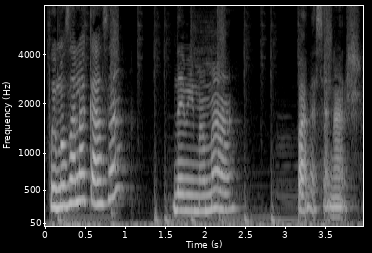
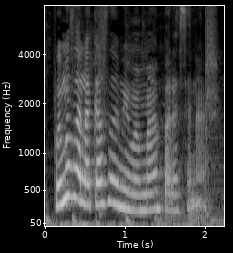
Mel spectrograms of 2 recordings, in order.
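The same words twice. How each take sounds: First: The sentence is spoken slowly. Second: The sentence is spoken very quickly.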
